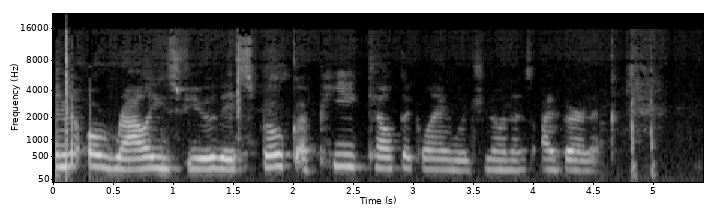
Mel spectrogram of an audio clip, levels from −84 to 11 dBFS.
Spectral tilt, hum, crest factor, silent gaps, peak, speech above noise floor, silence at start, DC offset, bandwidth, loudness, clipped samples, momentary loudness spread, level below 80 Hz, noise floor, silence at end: -3.5 dB/octave; none; 16 dB; none; 0 dBFS; 21 dB; 0.05 s; under 0.1%; 16 kHz; -16 LUFS; under 0.1%; 17 LU; -56 dBFS; -37 dBFS; 0.4 s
